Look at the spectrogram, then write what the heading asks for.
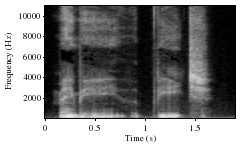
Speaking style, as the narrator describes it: She croaked

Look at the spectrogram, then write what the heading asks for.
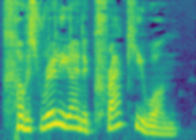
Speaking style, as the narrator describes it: Fee laughed nervously

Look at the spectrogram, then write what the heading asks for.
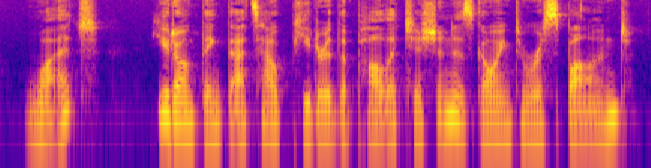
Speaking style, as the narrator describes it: I laughed, said with mock surprise

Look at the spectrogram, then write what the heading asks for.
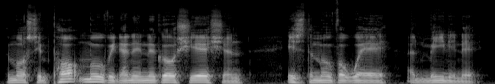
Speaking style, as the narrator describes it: said

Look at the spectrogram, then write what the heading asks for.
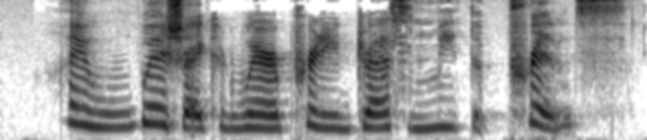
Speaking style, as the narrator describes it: she sighed

